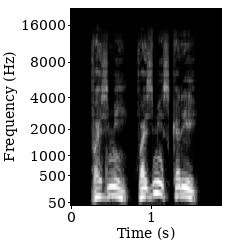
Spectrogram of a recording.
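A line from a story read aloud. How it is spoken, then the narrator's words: Loud whisper. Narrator (Russian): Громко зашептала она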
